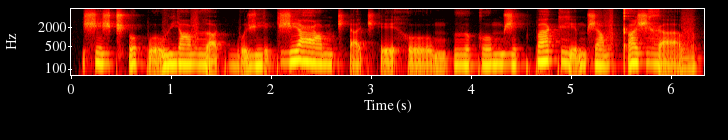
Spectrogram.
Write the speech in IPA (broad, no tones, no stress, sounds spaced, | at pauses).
ʃ e ʒ t͡ʃʼ o p o̰ v j ɑ v ð ɑ̰ k b o̰ ʒ j ḛ k ʒ e ʕ ɑ m t͡ʃʼ a̰ t͡ʃʼ ḛ h o̰ m | ð o k o m ʒ e k p a k ɣ ḛ m ʃ ɑ v kʼ ɑ ʒ ɣ a̰ v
